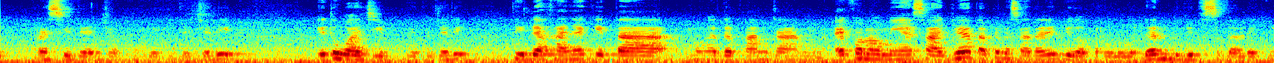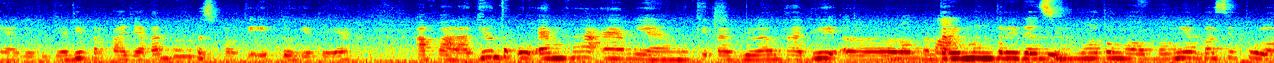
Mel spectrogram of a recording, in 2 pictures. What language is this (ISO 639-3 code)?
ind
